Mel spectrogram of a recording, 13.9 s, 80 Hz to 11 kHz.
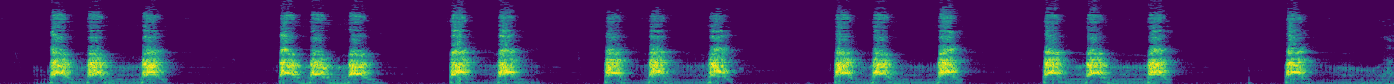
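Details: Threatening barks of a female dog captured with a TASCAM DR1 field recorder and windscreen; steady groups of two or three sharp barks spaced about two seconds apart, ending with a single bark, otherwise silent.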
